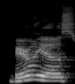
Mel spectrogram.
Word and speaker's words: Berlioz: period the French composer Hector Berlioz he is pronounced Berlioz was not your typical romantic at least in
